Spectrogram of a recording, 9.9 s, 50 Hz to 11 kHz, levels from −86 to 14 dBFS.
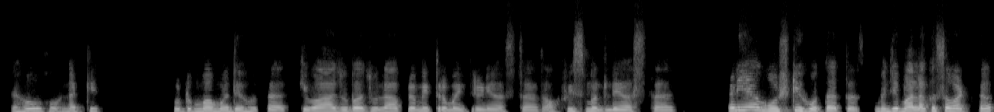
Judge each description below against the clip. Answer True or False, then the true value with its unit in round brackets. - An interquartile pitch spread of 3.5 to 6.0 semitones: True (4.1 semitones)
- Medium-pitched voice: True (180 Hz)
